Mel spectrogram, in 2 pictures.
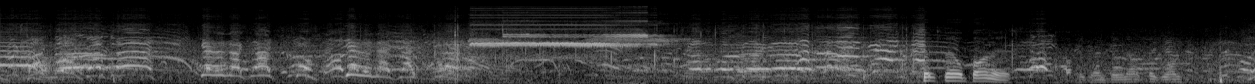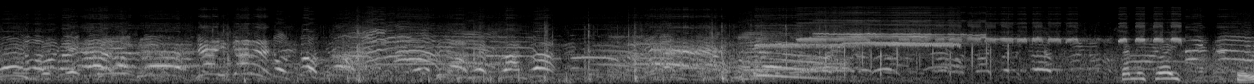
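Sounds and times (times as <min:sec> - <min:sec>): many voices shouting: 0:00.0 - 0:04.8, 0:05.8 - 0:09.5, 0:12.4 - 0:25.0
referee's whistle: 0:04.6 - 0:06.8, 0:19.9 - 0:24.6.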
